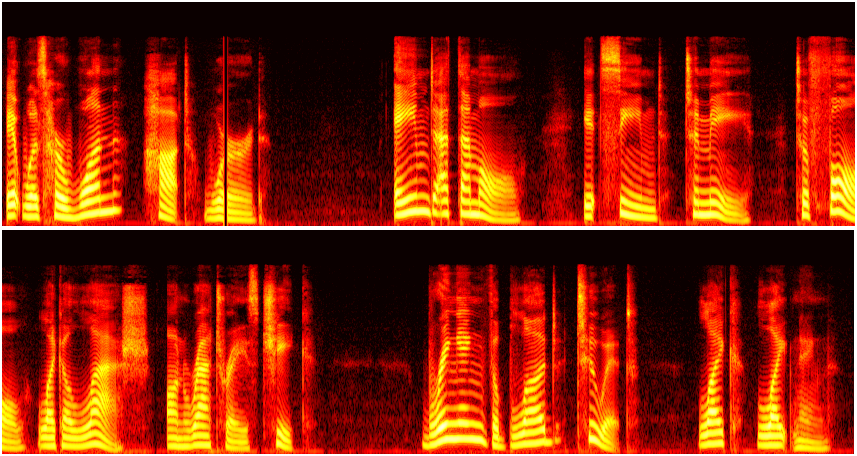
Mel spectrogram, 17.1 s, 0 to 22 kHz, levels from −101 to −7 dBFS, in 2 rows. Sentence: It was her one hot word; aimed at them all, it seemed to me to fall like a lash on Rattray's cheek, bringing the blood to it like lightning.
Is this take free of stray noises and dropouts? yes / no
no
